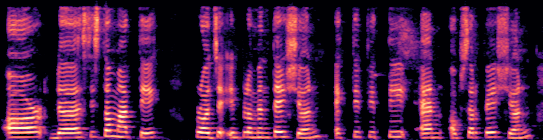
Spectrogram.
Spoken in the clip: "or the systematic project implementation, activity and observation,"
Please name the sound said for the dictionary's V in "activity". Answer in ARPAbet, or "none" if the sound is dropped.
F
